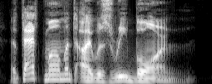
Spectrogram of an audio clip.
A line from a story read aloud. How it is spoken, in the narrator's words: Goebbels exclaimed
